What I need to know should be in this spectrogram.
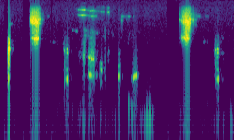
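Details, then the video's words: Eastern Coyote in Connecticut barking after killing a rabbit, with the rabbit also heard: short scattered barks and yelps in the low-to-mid range, broken by two shrill high squeals near the start and end, set against near silence. "That one's a little sad, but that was a rabbit and a coyote barking after it had killed a rabbit."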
